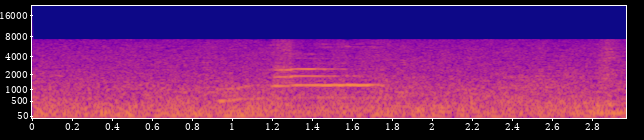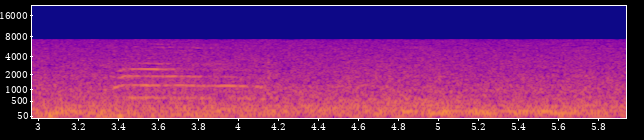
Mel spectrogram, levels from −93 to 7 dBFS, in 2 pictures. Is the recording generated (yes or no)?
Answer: yes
